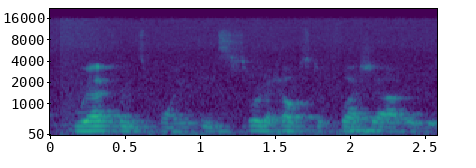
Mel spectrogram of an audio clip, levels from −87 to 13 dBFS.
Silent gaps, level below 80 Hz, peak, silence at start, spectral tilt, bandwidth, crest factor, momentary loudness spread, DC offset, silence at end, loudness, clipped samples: none; -64 dBFS; -14 dBFS; 0 s; -5.5 dB/octave; 17 kHz; 22 dB; 15 LU; under 0.1%; 0 s; -37 LUFS; under 0.1%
